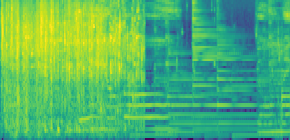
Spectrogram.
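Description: Lump charcoal poured into a brick charcoal kiln, a loud clattering rush of many small knocks for about two seconds. Background acoustic guitar music with singing plays throughout.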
